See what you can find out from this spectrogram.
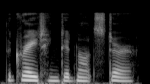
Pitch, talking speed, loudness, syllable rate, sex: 170 Hz, 200 wpm, -19 LUFS, 4.8 syllables/s, female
